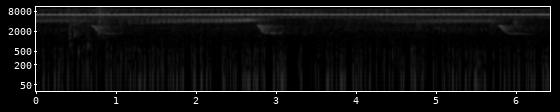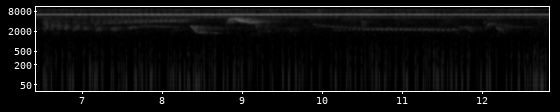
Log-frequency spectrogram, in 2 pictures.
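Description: A steady high-pitched insect drone, as from cicadas or crickets, with a bird repeating a short falling whistle every couple of seconds.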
